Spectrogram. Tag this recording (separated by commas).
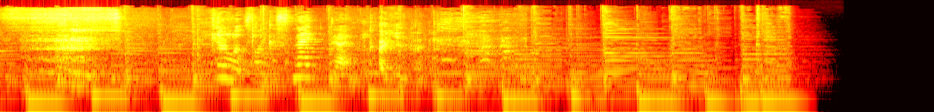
Music, Speech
